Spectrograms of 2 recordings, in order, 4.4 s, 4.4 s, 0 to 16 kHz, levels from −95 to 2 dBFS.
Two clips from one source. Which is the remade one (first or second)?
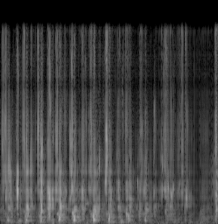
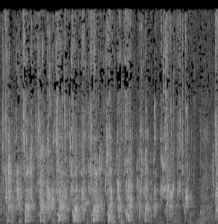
first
